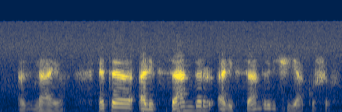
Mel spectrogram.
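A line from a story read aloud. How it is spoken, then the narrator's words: Quiet, woman. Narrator (Russian): Женщина ответила тихо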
